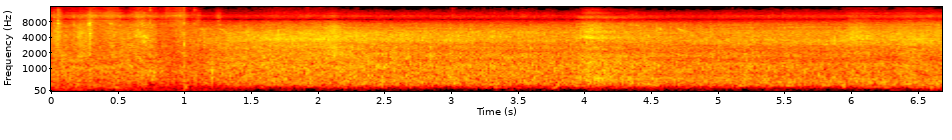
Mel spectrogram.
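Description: The River Doon flowing steadily on a June morning, a continuous broadband rush of moving water close by, unbroken and alone for the whole stretch with no voices.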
